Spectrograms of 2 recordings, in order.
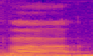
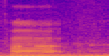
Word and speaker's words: pho: How is it pronounced? Pho. It's pronounced pho. Yeah. Okay. Pho.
